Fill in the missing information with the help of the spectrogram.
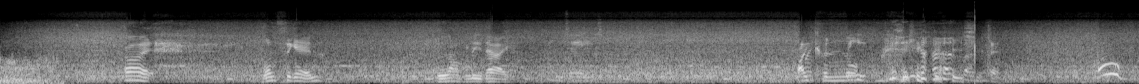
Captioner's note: laughs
